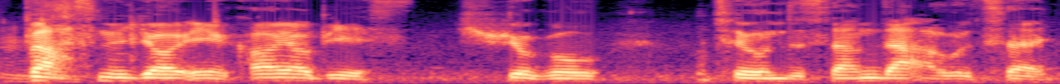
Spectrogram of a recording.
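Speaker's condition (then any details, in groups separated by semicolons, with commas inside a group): Cerebral palsy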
